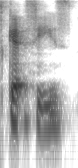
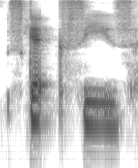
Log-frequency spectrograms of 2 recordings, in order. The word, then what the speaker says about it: Skeksis: It's Skeksis. Skeksis.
